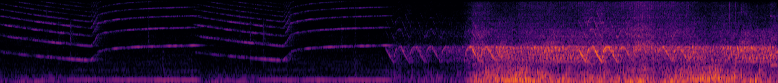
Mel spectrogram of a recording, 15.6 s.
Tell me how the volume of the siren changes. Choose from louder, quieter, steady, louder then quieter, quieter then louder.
louder.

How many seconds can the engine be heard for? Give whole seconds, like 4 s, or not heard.
4 s.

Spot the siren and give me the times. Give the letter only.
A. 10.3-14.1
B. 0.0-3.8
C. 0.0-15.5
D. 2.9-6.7
C.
